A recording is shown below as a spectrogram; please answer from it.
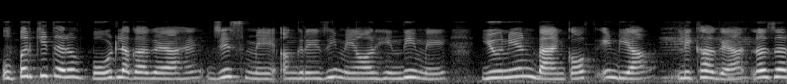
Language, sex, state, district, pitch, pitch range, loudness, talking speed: Hindi, female, Chhattisgarh, Bastar, 290 Hz, 270-325 Hz, -17 LUFS, 160 wpm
